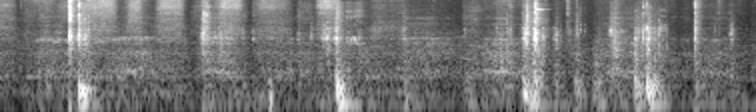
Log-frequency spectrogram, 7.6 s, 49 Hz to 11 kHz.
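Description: Handling of a Smallrig AD-01 video tripod and its head: about half a dozen faint clicks and knocks spread out over several seconds.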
